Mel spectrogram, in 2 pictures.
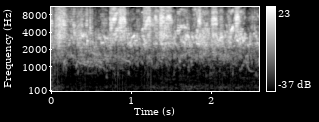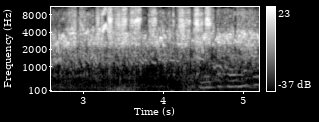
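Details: Lonely budgerigar giving loud contact calls or distress calls: dense, continuous high chatter of rapid chirps and scratchy notes, with brief bright squeaks scattered throughout and no pauses.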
